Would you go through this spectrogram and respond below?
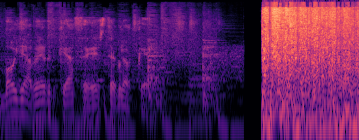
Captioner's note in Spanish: Explosión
